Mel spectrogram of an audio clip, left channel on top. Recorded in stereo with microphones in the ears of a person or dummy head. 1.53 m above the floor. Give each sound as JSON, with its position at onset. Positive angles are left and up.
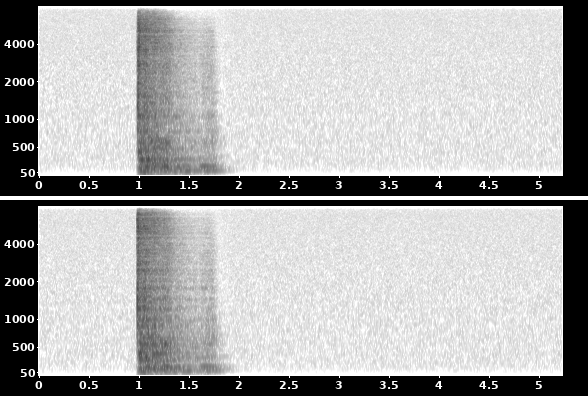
{"t": 1.0, "sound": "a gunshot", "side_deg": -55, "distance_m": 2.5}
